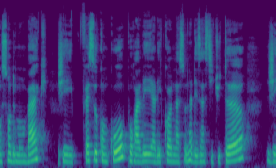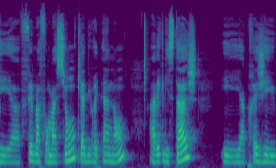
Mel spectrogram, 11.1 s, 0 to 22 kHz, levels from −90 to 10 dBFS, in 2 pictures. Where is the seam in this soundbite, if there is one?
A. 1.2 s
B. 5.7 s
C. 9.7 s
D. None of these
A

